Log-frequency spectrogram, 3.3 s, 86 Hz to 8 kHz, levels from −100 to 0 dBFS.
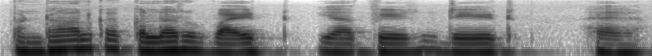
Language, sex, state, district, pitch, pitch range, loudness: Hindi, male, Jharkhand, Ranchi, 125 Hz, 120-140 Hz, -16 LUFS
